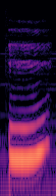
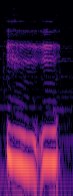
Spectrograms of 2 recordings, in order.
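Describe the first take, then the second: First: The pitch rises from middle to high. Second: The pitch dips low, then rises.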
